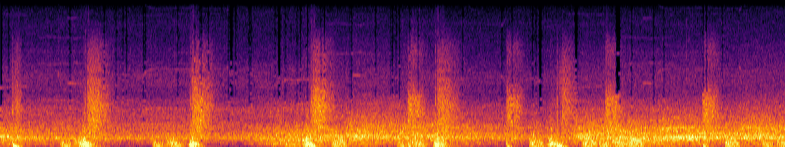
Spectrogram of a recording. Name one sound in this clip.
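Punches land with heavy thuds again and again.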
